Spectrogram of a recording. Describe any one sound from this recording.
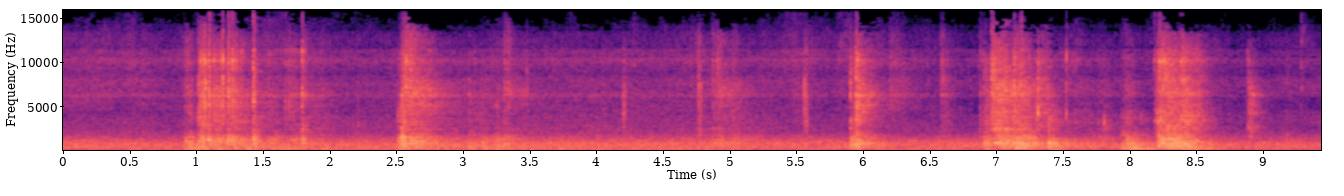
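A heavy metal-framed door opens and clanks.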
